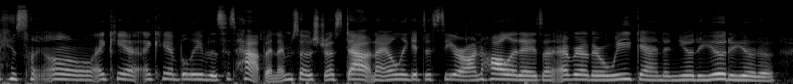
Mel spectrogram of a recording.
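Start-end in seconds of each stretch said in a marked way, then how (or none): 0.5-6.7 put-on crying voice. Retelling a dad upset that his daughter is gone: imitating someone crying. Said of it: "Dad starts, like, crying".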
